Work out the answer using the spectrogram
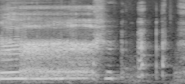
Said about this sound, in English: There's drilling downstairs. I guess I did not choose the right time to podcast. All I hear is just...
